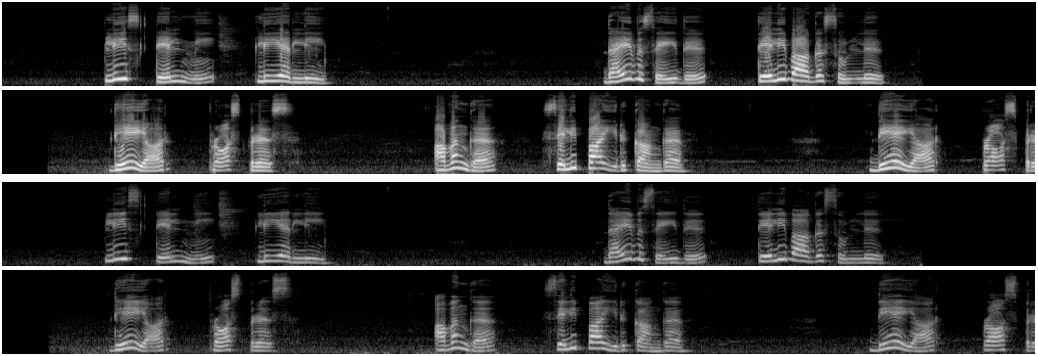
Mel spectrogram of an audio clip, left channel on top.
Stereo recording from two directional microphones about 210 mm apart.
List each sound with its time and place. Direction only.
0.9 s a woman's voice: 35° left (ahead or behind)
6.0 s a woman's voice: 30° left (ahead or behind)
11.4 s a woman's voice: 30° left (ahead or behind)
14.6 s a woman's voice: 35° left (ahead or behind)
19.0 s a woman's voice: 35° left (ahead or behind)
